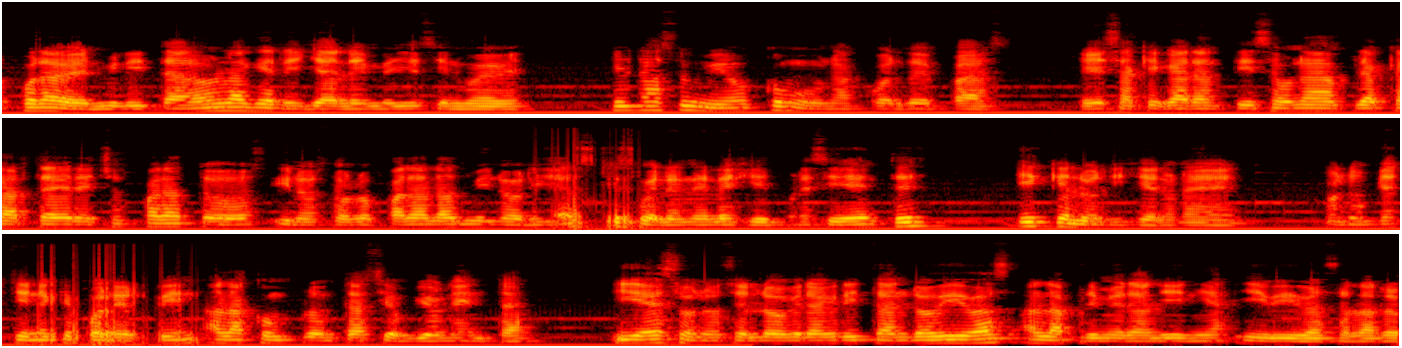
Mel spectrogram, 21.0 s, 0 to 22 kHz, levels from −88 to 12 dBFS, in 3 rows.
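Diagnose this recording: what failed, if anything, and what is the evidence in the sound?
The driver and buffer stage failed: the processor fell behind its real-time deadlines and missed many short buffers, each around 10 ms, in quick succession. This processor overload crackle appears twice, from 9.66 to 10.19 s and from 14.17 to 14.97 s. In each burst, roughly twenty late buffers were filled with stale audio replayed with hard edges, so a gritty, tearing crackle rides over the sound and stops abruptly once the load clears.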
